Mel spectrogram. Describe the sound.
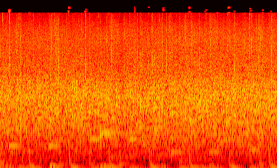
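A voice imitates a crowd's applause, producing a dense, steady hiss of clapping-like noise that continues evenly for a few seconds, fairly loud.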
